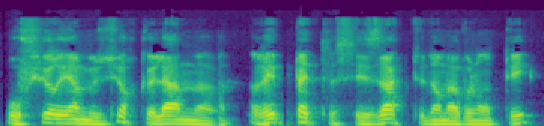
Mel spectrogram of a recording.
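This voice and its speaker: A man reads a spiritual passage aloud for a prayer group. His delivery is steady and deliberate. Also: medium pitch. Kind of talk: reading a spiritual text aloud.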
